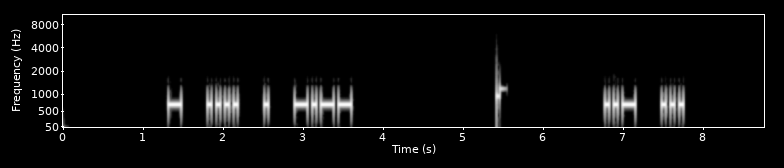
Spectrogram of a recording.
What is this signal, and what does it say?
Morse code, heard as a keyed tone, about 22 wpm, spaced as for 16 wpm, 700 Hz. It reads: THEY US
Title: 2x Character Spacing - Top 300 Words - 22wpm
